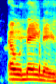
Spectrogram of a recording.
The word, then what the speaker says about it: Elneny: Elneny.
